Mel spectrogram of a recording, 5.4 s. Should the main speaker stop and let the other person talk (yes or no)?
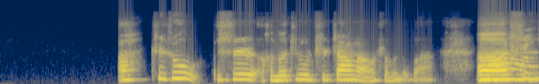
no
